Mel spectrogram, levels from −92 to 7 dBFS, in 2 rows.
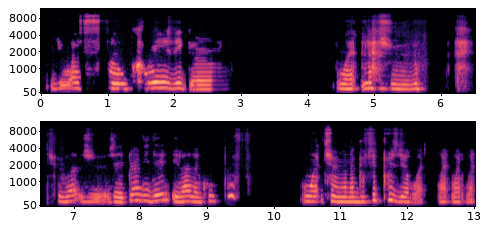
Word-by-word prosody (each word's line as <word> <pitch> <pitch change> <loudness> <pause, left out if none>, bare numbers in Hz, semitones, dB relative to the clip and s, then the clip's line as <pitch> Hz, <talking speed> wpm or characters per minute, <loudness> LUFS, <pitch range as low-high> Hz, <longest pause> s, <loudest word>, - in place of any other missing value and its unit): You 110 +3 -2
are 215 - +1
so 195 0 +1
crazy, 215 -1 +5
girl! 170 0 +1 1.8
Ouais, 190 0 +2
là, 215 +1 +4
je 195 -1 0 1.3
tu 205 - -9
vois? 205 +3 -1
Je 95 +1 -4
j'avais 185 -2 +1
plein 235 +7 -1
d'idées, 230 +3 0
et 195 - +3
là, 200 +2 +2
d'un 190 -2 0
coup, 215 +2 -8
pouf! 425 -2 0 0.9
Ouais, 205 0 +1
tu 220 - +2
m'en 190 -1 +2
as - - +4
bouché 190 +5 -1
plusieurs, 205 -7 -1
ouais, - - -6 0.2
ouais 90 0 -5
ouais 185 - -3
ouais. 95 0 -7
195 Hz, 135 wpm, -21 LUFS, 185-215 Hz, 1.8 s, crazy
